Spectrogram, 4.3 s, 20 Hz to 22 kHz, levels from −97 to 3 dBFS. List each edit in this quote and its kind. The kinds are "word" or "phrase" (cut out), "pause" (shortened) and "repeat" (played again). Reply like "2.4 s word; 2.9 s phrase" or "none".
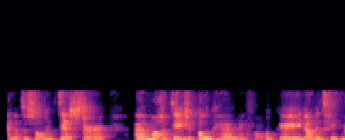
none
